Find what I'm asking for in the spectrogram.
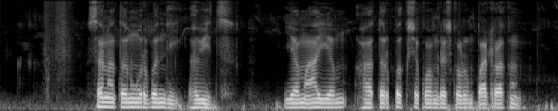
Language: Marathi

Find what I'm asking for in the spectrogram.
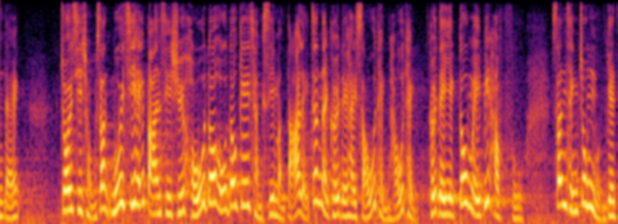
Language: Cantonese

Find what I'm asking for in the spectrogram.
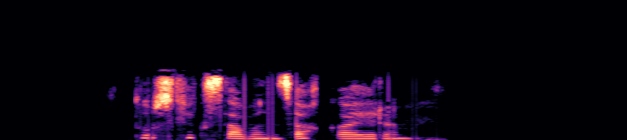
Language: Chuvash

